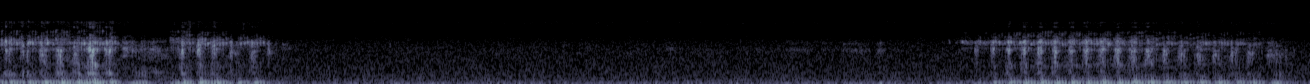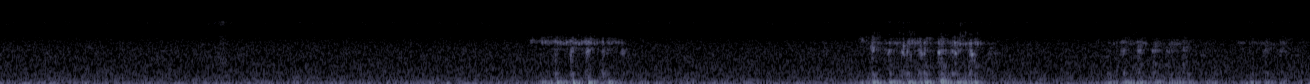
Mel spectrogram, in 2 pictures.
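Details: An angry badger directing a peculiar noise at another badger hiding behind a fence; harsh, low rumbling bursts with raspy upper tones, in four separate outbursts of about half a second to a second and a half, quiet pauses between.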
